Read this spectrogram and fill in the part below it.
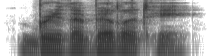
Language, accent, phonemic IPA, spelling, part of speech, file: English, US, /ˌbɹiː.ðəˈbɪl.ə.ti/, breathability, noun, En-us-breathability.ogg
- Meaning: 1. The ability of a fabric (or clothing) to transmit air and moisture 2. The degree to which air or other substance is suitable for breathing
